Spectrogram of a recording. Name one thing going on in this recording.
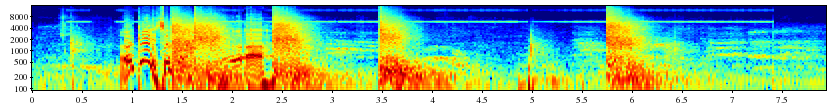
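Balloons pop sharply, one at a time.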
